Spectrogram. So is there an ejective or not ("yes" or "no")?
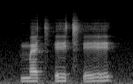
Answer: yes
